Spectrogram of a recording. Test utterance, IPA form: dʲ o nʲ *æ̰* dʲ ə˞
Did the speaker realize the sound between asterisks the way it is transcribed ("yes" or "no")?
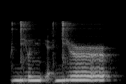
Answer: yes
